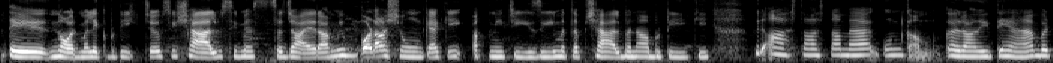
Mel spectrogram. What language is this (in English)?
Dogri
